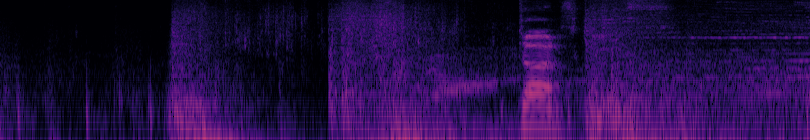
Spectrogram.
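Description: A sword slashes and strikes a body with a heavy thud.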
